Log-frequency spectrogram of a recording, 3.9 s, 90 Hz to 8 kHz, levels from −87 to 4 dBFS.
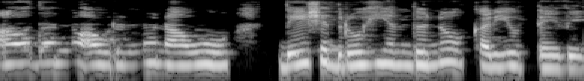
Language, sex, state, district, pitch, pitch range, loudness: Kannada, female, Karnataka, Dharwad, 225 Hz, 215-240 Hz, -15 LUFS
